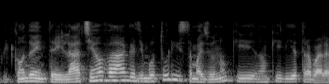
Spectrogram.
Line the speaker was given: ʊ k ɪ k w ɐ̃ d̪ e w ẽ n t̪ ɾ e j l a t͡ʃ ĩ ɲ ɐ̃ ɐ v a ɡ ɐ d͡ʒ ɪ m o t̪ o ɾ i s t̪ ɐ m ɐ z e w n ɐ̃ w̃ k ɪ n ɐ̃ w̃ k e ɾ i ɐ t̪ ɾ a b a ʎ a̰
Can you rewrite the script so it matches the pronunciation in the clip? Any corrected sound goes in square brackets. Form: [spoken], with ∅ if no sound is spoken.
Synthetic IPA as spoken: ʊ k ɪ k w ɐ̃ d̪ e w ẽ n t̪ ɾ e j l a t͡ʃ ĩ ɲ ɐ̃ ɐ v a ɡ ɐ d͡ʒ ɪ m o t̪ o ɾ i s t̪ ɐ m ɐ z e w n ɐ̃ w̃ k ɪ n ɐ̃ w̃ k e ɾ i ɐ t̪ ɾ a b a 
